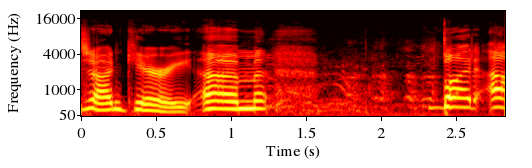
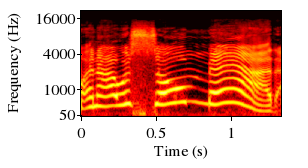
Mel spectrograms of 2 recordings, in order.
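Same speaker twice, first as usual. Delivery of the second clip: ordinary delivery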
